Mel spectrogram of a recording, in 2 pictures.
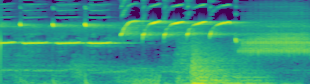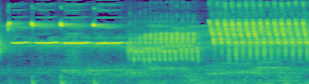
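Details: Excited canary singing to stimulate females to mate and build a nest; clear whistled notes, a run of repeated upslurred phrases, then buzzy low trills and a fast high rattle, with a brief noisy rustle.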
